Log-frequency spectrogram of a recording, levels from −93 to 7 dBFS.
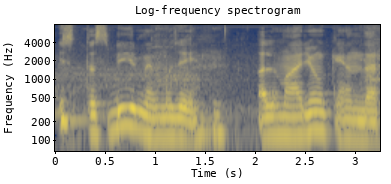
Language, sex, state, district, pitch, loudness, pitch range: Hindi, male, Rajasthan, Bikaner, 125 Hz, -14 LUFS, 115-140 Hz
